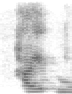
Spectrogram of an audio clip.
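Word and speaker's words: chitin: I think that people call it both things, but the kitan layer is what you call it. And I've heard people call it the chitten layer, too. You're the more English pronunciation of that, which is the the skeleton of the bug.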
